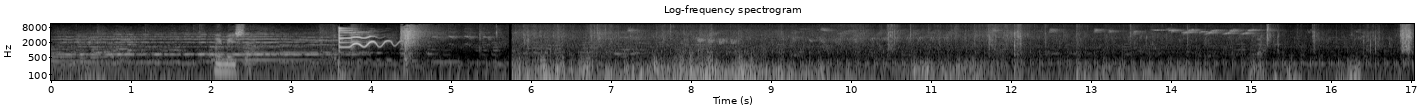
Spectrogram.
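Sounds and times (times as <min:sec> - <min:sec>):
low rumble: 0:05.8 - 0:17.0
small bird chirping: 0:09.4 - 0:16.6.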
